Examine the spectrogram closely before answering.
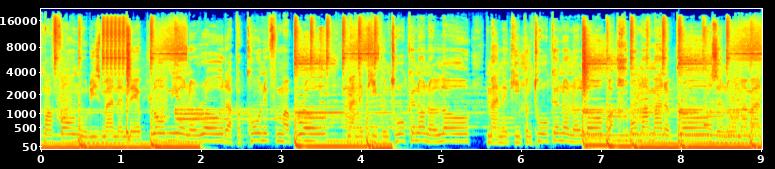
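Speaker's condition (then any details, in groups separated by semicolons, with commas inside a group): No condition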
